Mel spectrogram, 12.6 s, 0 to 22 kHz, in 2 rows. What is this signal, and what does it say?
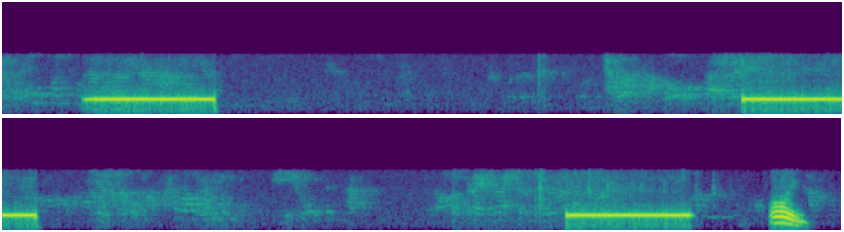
Ringback tone (Europe, 425 Hz), with speech.
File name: out- -2004- - - .45222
